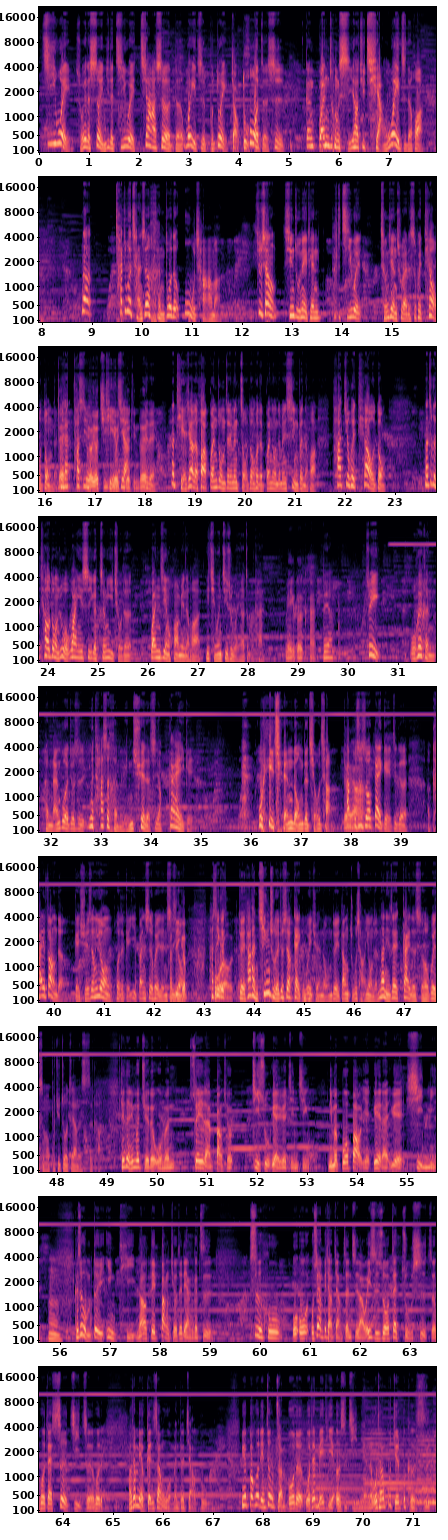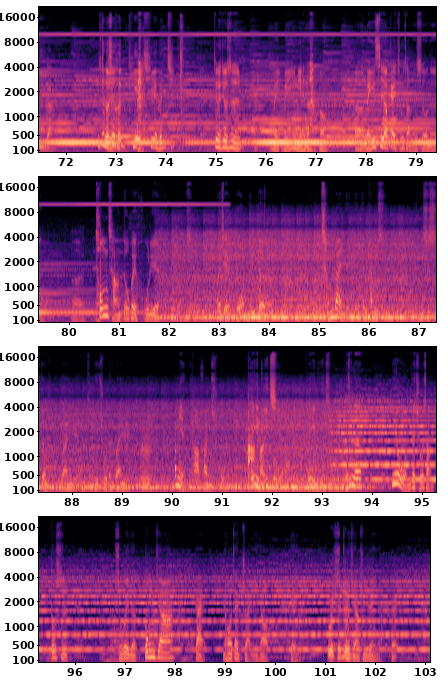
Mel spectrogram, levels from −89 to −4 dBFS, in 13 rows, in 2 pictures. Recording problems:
background music; very loud; throughout; as loud as the speech
high-pitched whine; noticeable; from 31 s to 1:23; 10 kHz, 15 dB below the speech
voice in the background; faint; throughout; 20 dB below the speech

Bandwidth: 18 kHz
